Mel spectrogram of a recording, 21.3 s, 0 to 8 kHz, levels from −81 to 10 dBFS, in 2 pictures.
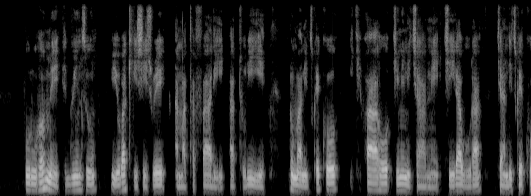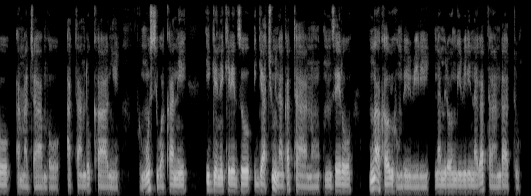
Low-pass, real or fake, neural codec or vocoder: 7.2 kHz; real; none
